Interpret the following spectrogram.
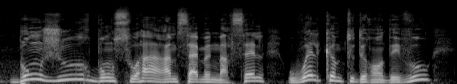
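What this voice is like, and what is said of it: French accent. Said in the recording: “my accent is French. Straight from Paris”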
